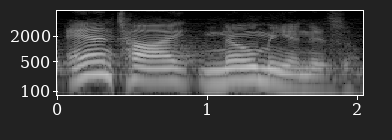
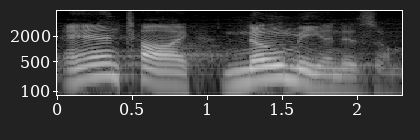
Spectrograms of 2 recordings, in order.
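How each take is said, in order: First: Said in the usual way. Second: Very slow, stretched-out "antinomianism"; real slowly. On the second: Shown as a demonstration. Preacher teaching a big word, saying "antinomianism" real slowly. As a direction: draw "antinomianism" out part by part for learners. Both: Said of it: "I'll say it again real slowly".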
